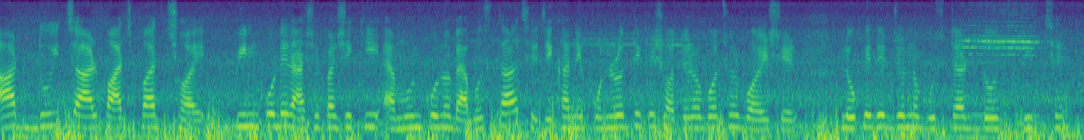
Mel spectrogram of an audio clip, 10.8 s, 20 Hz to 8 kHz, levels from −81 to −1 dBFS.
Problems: none marked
